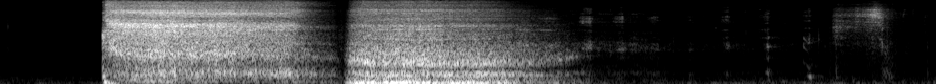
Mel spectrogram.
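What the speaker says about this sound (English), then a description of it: "Those big deep breaths." Two long, loud breaths taken close to the mic, each a full airy inhale-exhale with a short gap between, then quieter breathing and small rustles afterward.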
